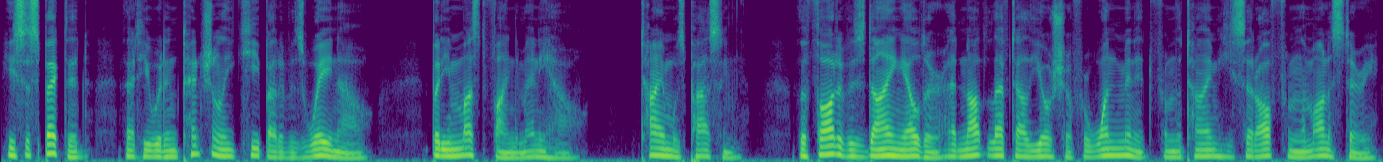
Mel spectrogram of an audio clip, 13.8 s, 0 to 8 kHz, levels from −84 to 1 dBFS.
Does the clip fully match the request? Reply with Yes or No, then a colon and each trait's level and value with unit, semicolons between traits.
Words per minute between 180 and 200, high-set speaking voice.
No: average, 185 wpm; low, 110 Hz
